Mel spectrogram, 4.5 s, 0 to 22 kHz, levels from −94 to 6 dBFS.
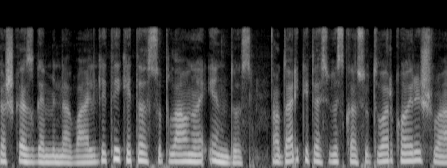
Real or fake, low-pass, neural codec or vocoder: fake; 10.8 kHz; codec, 24 kHz, 3 kbps, HILCodec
